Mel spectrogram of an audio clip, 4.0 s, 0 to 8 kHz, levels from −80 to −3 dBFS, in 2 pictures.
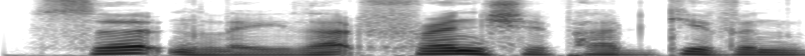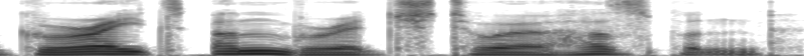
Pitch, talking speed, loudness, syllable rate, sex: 115 Hz, 150 wpm, -19 LUFS, 4.4 syllables/s, male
